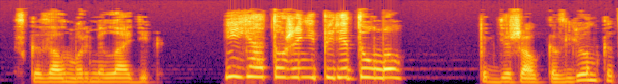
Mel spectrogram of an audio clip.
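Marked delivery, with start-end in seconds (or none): 1.7-3.0 very high, quick eager chick; peeping baby chick. A narrator's reading. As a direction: chirp it out eagerly. Chick Fyu joins in.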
